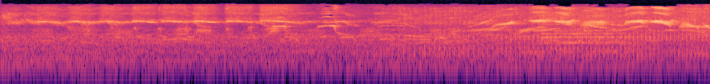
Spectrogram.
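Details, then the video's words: Tame caged Chinese hwamei singing while set on a table: varied whistled phrases, short rising and falling slurs repeated quickly, with a steady low background hum and a faint human voice. "Họa Mi Hót"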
